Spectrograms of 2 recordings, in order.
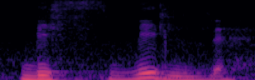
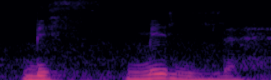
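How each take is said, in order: Both takes have the same delivery.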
